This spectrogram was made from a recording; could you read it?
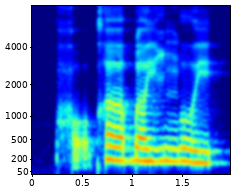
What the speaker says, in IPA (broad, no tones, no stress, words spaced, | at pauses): hɔ̰kʰɐː ɓɐji ŋʊj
